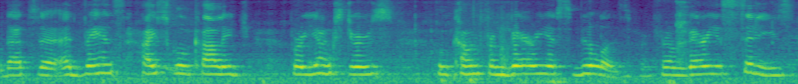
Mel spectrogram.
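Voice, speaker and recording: An older woman in her seventies, born in Armenia, slowly recalling her life in a home interview, with many pauses and fillers. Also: high-pitched, dark tone. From Armenia (Erzurum, Turkey). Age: 70s. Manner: slow, halting storytelling with fillers. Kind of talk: oral history interview. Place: home kitchen. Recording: lo-fi home cassette tape with faint hiss.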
